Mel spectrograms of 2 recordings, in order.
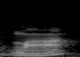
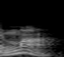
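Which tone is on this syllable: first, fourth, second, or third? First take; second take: second; fourth. First: The syllable is said with the second tone. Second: The syllable is said with the fourth tone. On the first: It means hemp. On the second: It means to scold someone.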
